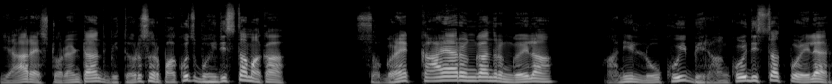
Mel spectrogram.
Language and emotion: Goan Konkani, fearful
